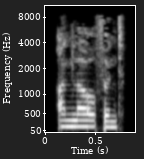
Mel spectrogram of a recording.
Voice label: "anlaufend", German; adjectives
